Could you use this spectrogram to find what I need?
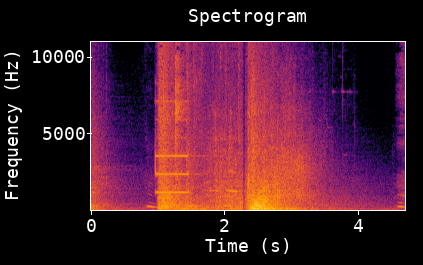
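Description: A metal shutter rattles loudly.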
